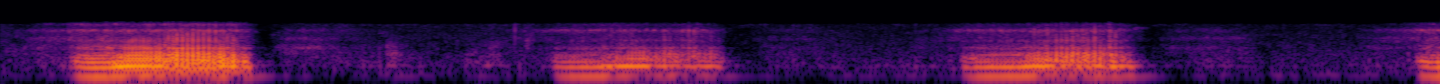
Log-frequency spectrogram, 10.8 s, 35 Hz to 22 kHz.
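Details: A sleeping dog gives loud, low, rattling snores with each breath in a steady rhythm of about 18 per minute, with quiet exhalations between them: snoring.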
